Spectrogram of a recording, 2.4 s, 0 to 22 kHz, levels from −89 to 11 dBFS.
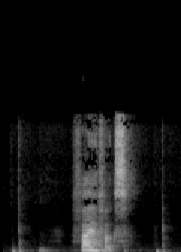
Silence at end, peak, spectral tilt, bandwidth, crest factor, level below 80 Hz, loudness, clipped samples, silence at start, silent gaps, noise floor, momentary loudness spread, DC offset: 0.25 s; -4 dBFS; -1.5 dB/octave; 12.5 kHz; 20 dB; -66 dBFS; -18 LUFS; under 0.1%; 0.15 s; none; -50 dBFS; 6 LU; under 0.1%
